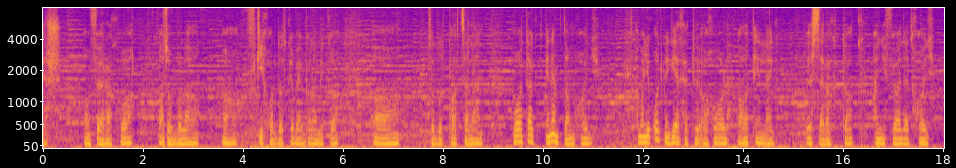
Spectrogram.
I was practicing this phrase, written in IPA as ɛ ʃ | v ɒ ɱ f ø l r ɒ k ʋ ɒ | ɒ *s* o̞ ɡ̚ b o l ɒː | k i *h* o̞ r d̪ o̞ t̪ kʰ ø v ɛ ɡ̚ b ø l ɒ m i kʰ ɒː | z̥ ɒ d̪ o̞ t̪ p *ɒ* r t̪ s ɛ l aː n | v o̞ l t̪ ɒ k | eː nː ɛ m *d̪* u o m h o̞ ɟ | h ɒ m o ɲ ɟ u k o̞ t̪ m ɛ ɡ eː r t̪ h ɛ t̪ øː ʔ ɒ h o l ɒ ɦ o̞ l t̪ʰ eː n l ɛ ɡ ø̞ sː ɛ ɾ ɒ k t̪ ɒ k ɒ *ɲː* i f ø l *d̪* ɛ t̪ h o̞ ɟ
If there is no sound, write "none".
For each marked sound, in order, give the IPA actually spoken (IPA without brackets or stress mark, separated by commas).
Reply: z, h, ɒ, t̪, ɲː, d̪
